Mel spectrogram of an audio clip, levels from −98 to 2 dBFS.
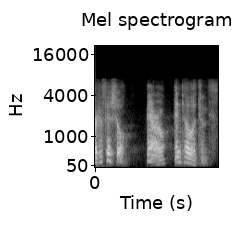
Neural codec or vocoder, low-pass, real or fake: codec, 16 kHz, 4 kbps, FreqCodec, smaller model; 7.2 kHz; fake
